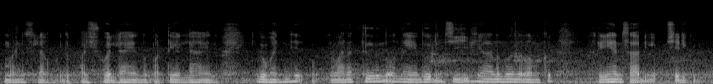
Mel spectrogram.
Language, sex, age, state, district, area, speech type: Malayalam, male, 30-45, Kerala, Idukki, rural, spontaneous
